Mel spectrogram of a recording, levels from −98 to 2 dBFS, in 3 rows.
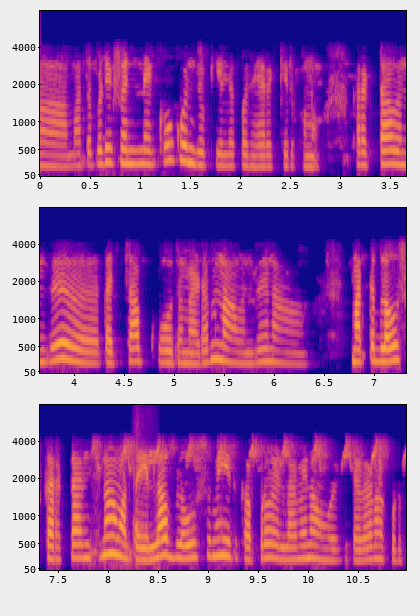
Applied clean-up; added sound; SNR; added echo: classical method log-MMSE.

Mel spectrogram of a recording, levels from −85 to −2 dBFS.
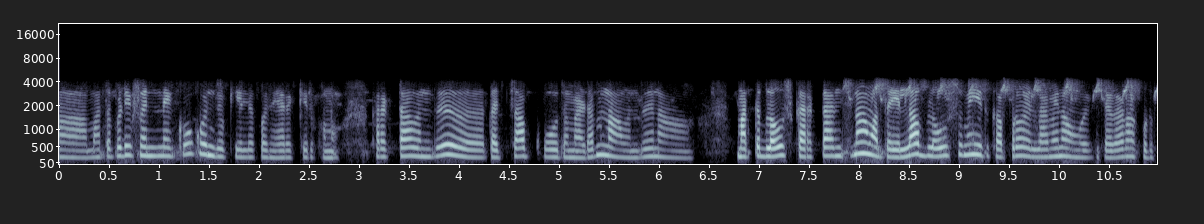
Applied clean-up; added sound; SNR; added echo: none; none; none; none.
